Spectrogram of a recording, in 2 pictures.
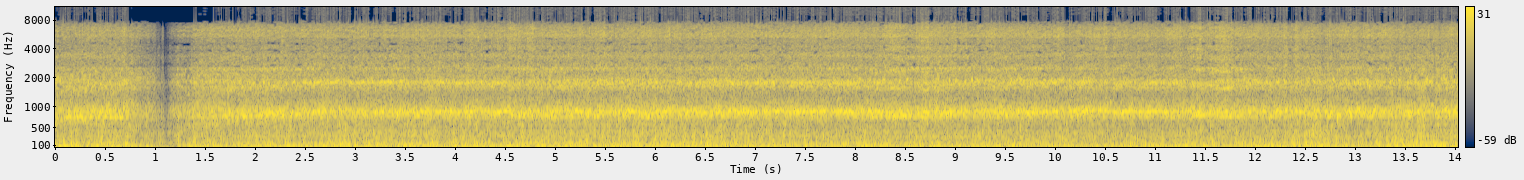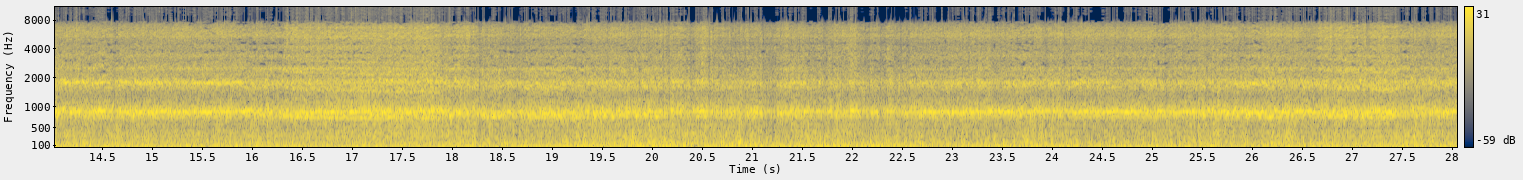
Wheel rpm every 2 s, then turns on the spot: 120, 220, 220, 230, 220, 230, 230, 230, 220, 210, 230, 230, 230, 230.
none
